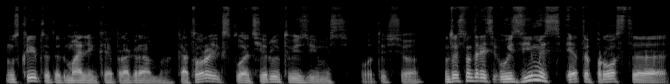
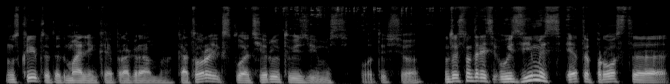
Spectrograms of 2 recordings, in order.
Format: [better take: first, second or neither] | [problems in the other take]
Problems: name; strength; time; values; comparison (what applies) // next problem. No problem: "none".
first | jangling keys; faint; from 3 to 4.5 s; peak 15 dB below the speech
